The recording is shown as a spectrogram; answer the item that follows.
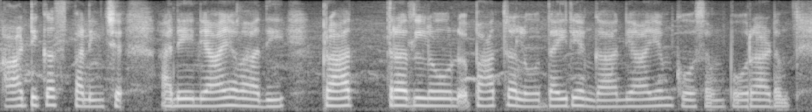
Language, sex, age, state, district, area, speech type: Telugu, female, 18-30, Andhra Pradesh, Anantapur, rural, spontaneous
